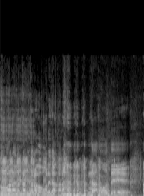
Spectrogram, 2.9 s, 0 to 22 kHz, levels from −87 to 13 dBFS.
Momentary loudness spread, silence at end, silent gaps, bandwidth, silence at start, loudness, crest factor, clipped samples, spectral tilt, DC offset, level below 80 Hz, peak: 4 LU; 0 s; none; 14 kHz; 0 s; -16 LUFS; 16 dB; under 0.1%; -5 dB/octave; under 0.1%; -38 dBFS; 0 dBFS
